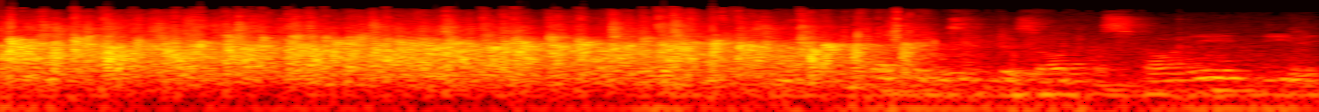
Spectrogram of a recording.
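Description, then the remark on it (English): A crowd claps steadily and loudly for about four seconds, a dense wash of many hands, then the applause fades as a person starts speaking. “I'm sorry, they were clapping.”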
